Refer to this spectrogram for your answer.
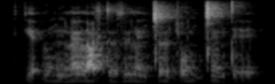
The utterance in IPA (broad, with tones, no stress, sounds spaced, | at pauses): kʲ æ˧˩ ʔ ɯ˧˥˧ m ĩ˧˩ l æ̃˥ l ɑ˧˥˧ ʃ t ø˩ z y˥ l ẽ˧˩˧ ǀ ø˥˧ c o˥ ɲ ǀ ẽ˧˩˧ n t e˩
